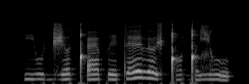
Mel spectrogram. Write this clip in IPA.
j u d͡ʒ ə ǃʼ æ p e t ɛ l œ ʒ ɡ͡ǃ ɔ ɡ͡ǃ ə ʑ u

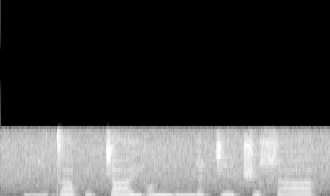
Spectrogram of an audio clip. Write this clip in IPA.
ʎ ɨ d a p u c a j ɔ ɲ o ɲ a c e t͡ʃ ɘ ɬ a

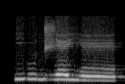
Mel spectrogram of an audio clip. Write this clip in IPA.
j u˧ d͡ʒ ɛ˧ j ɛ̃˨

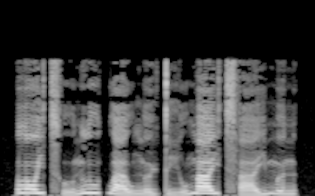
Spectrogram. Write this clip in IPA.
l ɔː˥ j t͡sʰ uː˨˥ n l uː˥ t̚ w aː˨˧ w ŋ ɵ˨˧ ɥ t̪ iː˨˥ w m aː˥ j t͡sʰ aː˨˥ j m ɵ˧ n

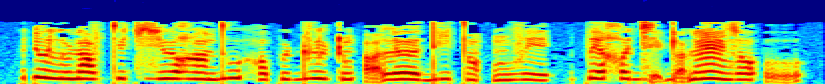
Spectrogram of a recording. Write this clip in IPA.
ɗ ɵ l u ɳ ɑ v t̪ y t͡s z ʉ ʁ ɑ̃ d̪ u h ɔ p ʉ ɖ ʉ l ʈ ũ ʔ ɑ̰ l œ d̪ i t̪ ɔ̃ ʔ ũ v e | p e χ ʉ d͡z ḛ ɖ ɑ̰ ɳ æ̃ z ɔ ʔ o̰

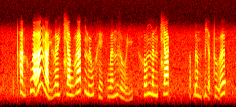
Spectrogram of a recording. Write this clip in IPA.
t̪ʰ a̰˧˨ n h w a̰ː˧˥ ŋ a˧˩ j l ə˧ j t͡ɕ a˧ w ɣ a˦˥ k̚ m ɨ˨˦ w x e̤˨˩ k w ə˨˦ n z u˧˩˨ j | h o˨˦ ŋ ə˧ n t͡ɕ a˦˥ k̚ | ɓ ə̤˨˩ m ɓ ḭ˧˨ ə̯ t̪ ṵ˧˥ ə̯

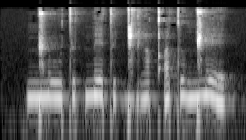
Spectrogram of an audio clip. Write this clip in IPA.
ŋ͡ǁ uː t ɨ t n e t i ɡ͡ǁ iː qʼ ɨ t u ŋ͡ǁ e

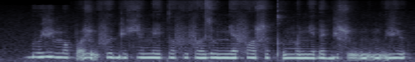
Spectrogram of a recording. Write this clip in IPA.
ɠ u vʲ ɔ m ɔ p ɔ̰ ɮ ṵ f ɯ bʲ ɔ ç ɯ n̪ e t̪ ɤ f u f ɤ z u ɲ ɛ f ɔ ɬ ɤ kʷʼ ɤ m ɔ ɲ e ɗ ɛ bʲ u ɬ ṵ n̪ ṵ m ṵ vʲ ɯ

